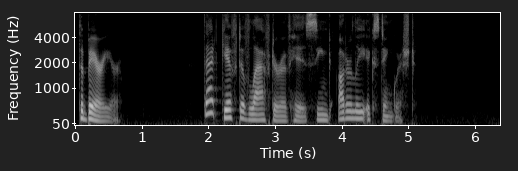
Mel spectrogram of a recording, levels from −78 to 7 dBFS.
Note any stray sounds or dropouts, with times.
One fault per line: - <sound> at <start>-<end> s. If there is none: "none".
none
